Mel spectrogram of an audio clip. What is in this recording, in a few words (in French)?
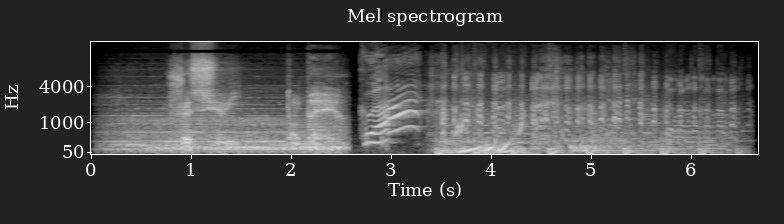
minion rire; Je suis ton pere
